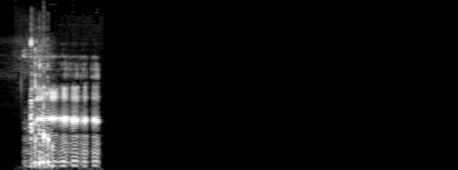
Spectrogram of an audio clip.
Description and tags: A comical sound combining a "snarf" with some sort of low-pitched bleating sound. The end effect is quite... comical.
beast, biting, comedy, creature, snarf, snorting, vocal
